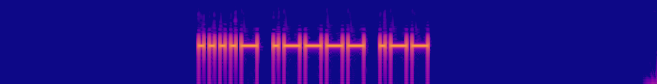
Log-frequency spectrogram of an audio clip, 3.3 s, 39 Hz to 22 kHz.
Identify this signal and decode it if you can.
Morse code, heard as a keyed tone, about 46 wpm, 700 Hz. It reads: 41W
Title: Three Challenging Letter-Number Combinations 45wpm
